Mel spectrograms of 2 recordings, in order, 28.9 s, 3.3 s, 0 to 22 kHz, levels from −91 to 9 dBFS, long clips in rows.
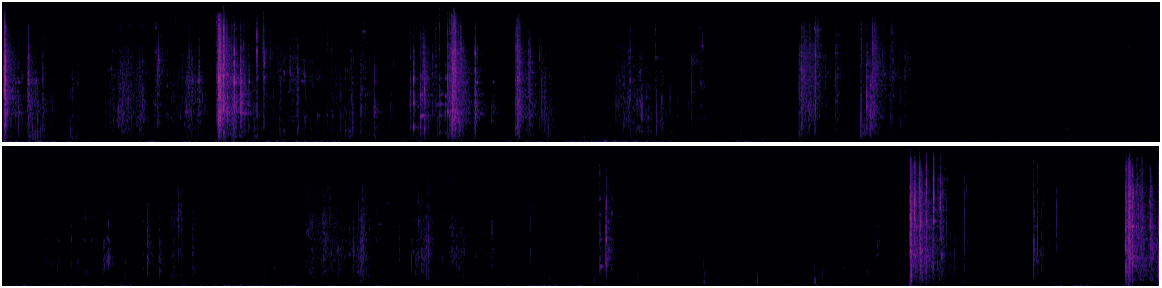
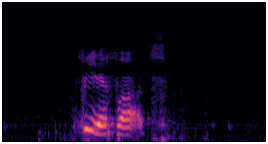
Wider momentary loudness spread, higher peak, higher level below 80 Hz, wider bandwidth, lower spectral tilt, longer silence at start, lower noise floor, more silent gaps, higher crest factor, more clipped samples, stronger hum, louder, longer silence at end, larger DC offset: first, 24 LU vs 11 LU; second, -20 dBFS vs -4 dBFS; second, under -90 dBFS vs -72 dBFS; first, 19 kHz vs 5.2 kHz; second, 1.5 dB/octave vs -8 dB/octave; second, 0.05 s vs 1 s; first, under -90 dBFS vs -77 dBFS; neither; first, 38 dB vs 24 dB; neither; neither; second, -49 LUFS vs -23 LUFS; second, 0 s vs 1.55 s; neither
